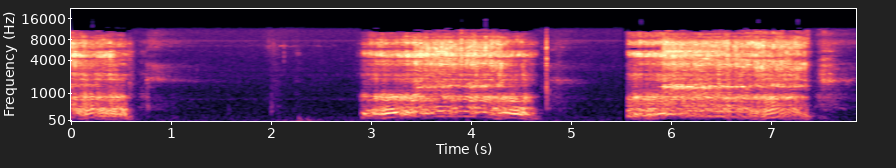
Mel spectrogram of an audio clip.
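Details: Loud, rough, rattling snores on each in-breath, about three in eight seconds with quiet pauses, from an adult man sleeping after drinking lots of alcohol; snoring.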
